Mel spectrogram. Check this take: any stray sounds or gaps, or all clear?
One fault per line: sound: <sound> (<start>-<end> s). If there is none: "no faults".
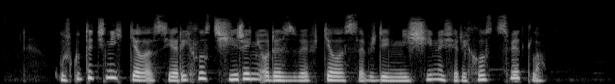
no faults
